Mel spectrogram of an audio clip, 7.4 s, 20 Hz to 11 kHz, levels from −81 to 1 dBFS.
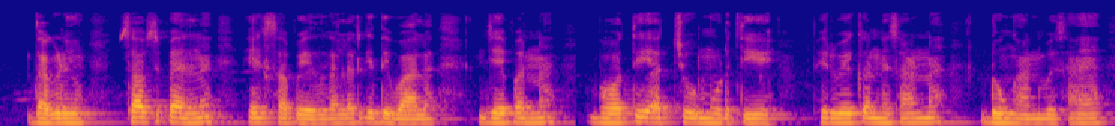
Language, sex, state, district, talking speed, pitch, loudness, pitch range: Hindi, male, Uttarakhand, Tehri Garhwal, 175 wpm, 125 Hz, -20 LUFS, 120-130 Hz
